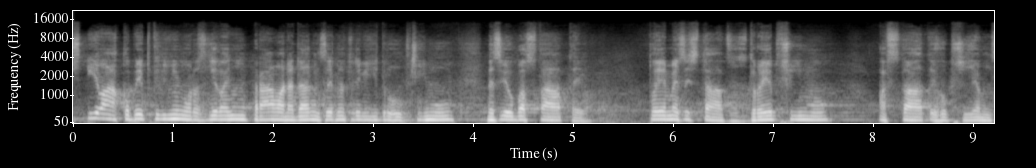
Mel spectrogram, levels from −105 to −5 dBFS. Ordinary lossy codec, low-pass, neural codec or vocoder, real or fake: Opus, 64 kbps; 14.4 kHz; codec, 44.1 kHz, 2.6 kbps, DAC; fake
